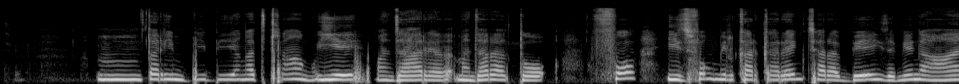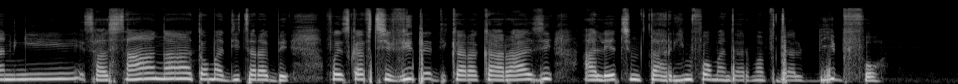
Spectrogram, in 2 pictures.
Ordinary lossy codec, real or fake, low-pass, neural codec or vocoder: none; fake; 14.4 kHz; vocoder, 44.1 kHz, 128 mel bands every 512 samples, BigVGAN v2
